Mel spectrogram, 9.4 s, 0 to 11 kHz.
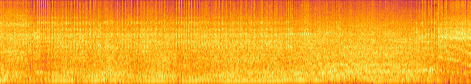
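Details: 2009 Polaris Sportsman 500 ATV, belt cover off: engine revs up loud and steady but the drive doesn't pull; outer pulley jerking while inner pulley spins and slips. Worn driven clutch with rub blocks completely worn off lets the CVT belt slip under load.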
